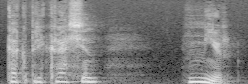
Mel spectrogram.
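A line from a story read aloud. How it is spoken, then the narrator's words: Little jester girl exclaiming. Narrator (Russian): воскликнула маленькая шутиха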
